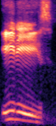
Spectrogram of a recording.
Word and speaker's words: Edie: Oh, and look, we've been pronouncing Edie's name wrong. It's not Eddie, it's Ed. Edie.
